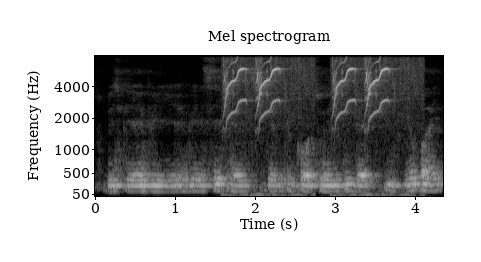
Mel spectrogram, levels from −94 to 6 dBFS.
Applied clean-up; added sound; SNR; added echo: none; Chirp, tweet; -5 dB; reverberation time 0.6 s.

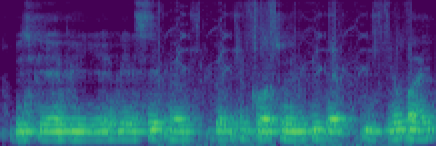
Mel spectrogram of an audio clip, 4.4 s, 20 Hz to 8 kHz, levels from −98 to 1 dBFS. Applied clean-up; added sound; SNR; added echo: neural separator model SepFormer DNS4.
